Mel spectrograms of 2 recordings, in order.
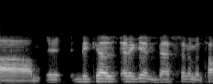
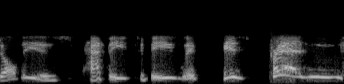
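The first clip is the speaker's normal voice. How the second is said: very high, slow, drawn-out little voice. Retelling a movie death scene in a Dobby voice. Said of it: "You can do his voice immaculate".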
